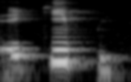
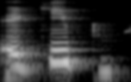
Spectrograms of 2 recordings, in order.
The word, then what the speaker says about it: equipo: Nosotros diríamos grupo o diríamos equipo, recordando que no se dice equipe, se dice equipo.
